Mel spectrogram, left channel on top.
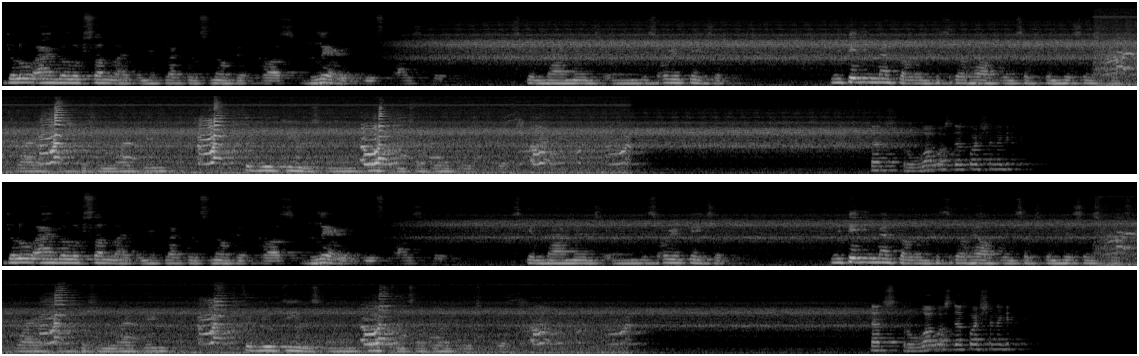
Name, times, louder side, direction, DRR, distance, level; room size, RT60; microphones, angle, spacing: voice 1, 0.0-4.4 5.2-7.3 8.3-13.0 13.7-16.4, equal, ahead, 1.5 m, -34 dB
sound 1, 3.8-20.7, left 6 dB, 45° left, 1.8 m, -42 dB
sound 2, 10.9-17.6, left 5 dB, 75° left, 1.6 m, -32 dB
voice 2, 20.0-21.4, right 2 dB, 30° right, 4.0 m, -40 dB
29.5 x 13.0 x 9.3 m
head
